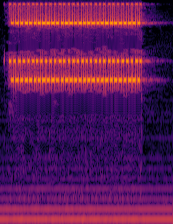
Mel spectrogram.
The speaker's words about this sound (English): And the first one is the phone is ringing.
